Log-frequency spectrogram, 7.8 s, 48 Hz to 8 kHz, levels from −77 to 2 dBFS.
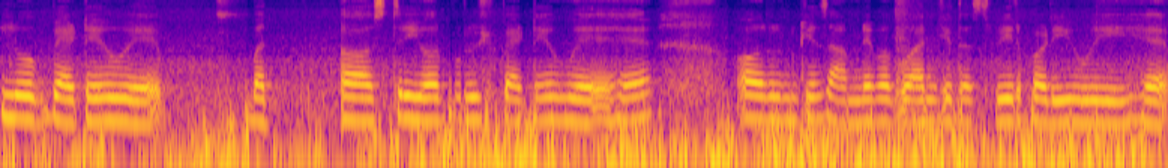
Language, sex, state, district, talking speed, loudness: Hindi, female, Uttar Pradesh, Jalaun, 160 wpm, -14 LUFS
